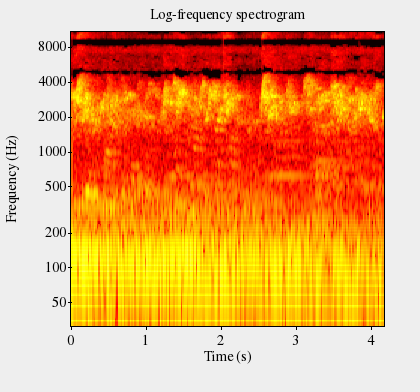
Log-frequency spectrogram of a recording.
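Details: Red-whiskered bulbul caught wild and raised for fighting contests, delivering busy chirruping phrases in rapid bursts, against a low humming background that may include faint voices.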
